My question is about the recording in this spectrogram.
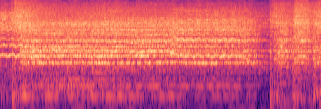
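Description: Gospel choir singing a long held chord with musical accompaniment. The sound breaks off briefly near the end, then the next phrase begins.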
